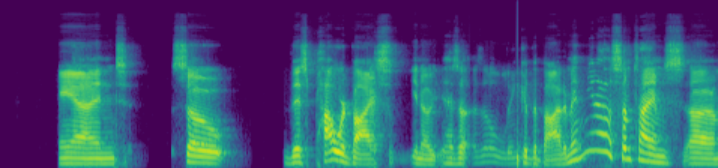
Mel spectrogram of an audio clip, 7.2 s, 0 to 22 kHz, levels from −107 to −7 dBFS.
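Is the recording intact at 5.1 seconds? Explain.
No. From 4.69 to 5.16 s there is a sudden gain jump: the digital gain was likely switched from one sample to the next without any ramp. Sound and background noise drop together by about 17 dB, then return abruptly.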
